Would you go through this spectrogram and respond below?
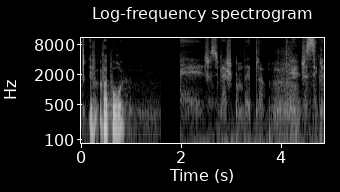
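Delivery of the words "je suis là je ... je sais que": sneering, quieter, whispering little demon voice. Voicing the little demon that puts her to the test: sneering whispered demon voice. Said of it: "qui ricane un peu avec sa voix, sa voix chuchotée".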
